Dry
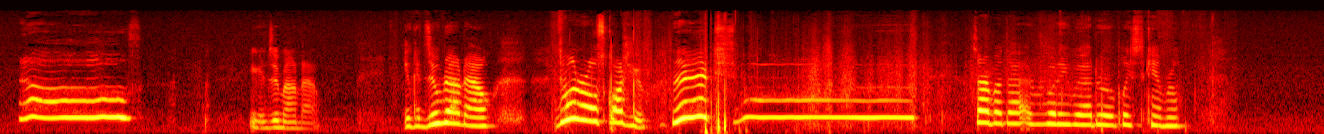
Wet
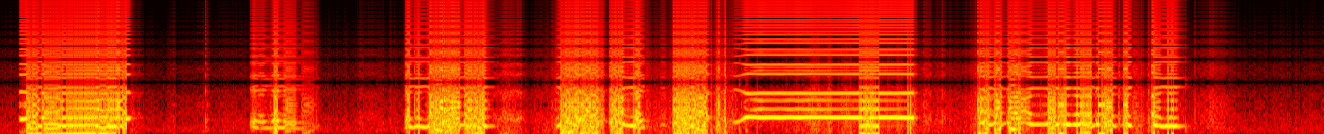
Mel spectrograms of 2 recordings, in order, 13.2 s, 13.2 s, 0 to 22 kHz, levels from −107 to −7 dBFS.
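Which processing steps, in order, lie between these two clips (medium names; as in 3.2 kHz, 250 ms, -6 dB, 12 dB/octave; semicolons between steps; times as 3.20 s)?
sample-and-hold 25×; integer overflow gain 28.5 dB; trim +1.5 dB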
